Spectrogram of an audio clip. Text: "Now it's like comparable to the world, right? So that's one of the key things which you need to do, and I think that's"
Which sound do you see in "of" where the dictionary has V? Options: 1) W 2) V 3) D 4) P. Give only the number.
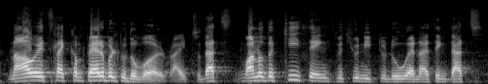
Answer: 2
